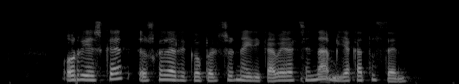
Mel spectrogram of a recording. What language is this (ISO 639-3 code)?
eus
